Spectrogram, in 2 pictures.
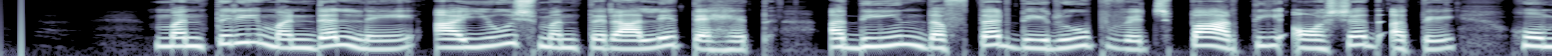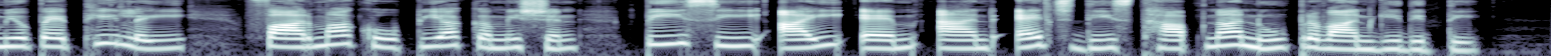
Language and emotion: Punjabi, neutral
